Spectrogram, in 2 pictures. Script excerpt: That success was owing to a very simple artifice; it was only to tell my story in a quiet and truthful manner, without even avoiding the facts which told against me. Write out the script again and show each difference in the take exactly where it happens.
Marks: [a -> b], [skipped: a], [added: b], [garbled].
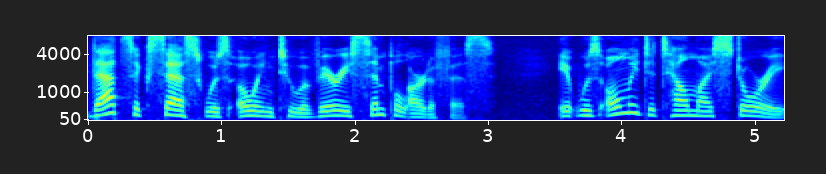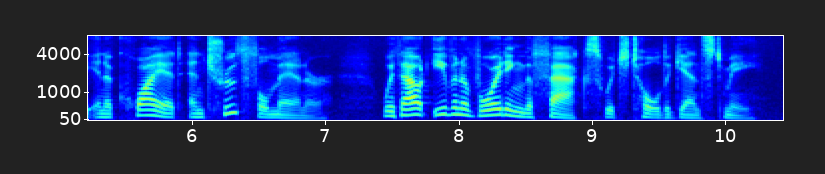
That success was owing to a very simple artifice; it was only to tell my story in a quiet and truthful manner, without even avoiding the facts which told against me.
